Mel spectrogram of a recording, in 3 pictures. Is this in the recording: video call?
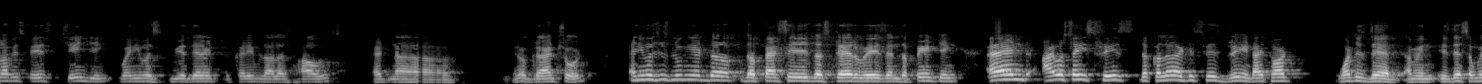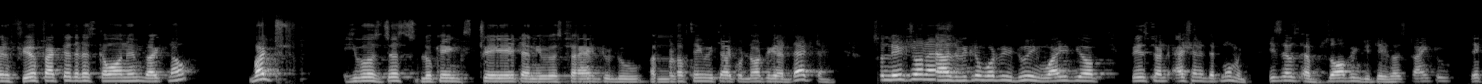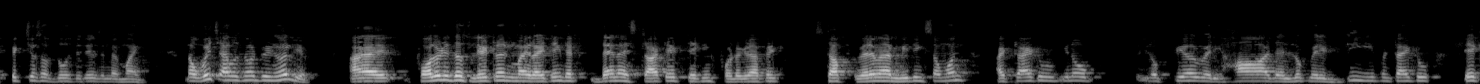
yes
